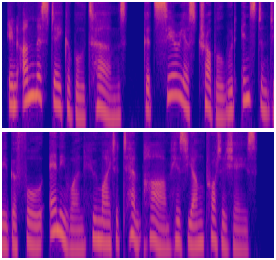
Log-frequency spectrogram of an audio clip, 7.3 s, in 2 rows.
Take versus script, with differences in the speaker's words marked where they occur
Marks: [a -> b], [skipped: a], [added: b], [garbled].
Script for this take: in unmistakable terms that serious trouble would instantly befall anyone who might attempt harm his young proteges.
in unmistakable terms that serious trouble would instantly befall anyone who might attempt harm his young proteges.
